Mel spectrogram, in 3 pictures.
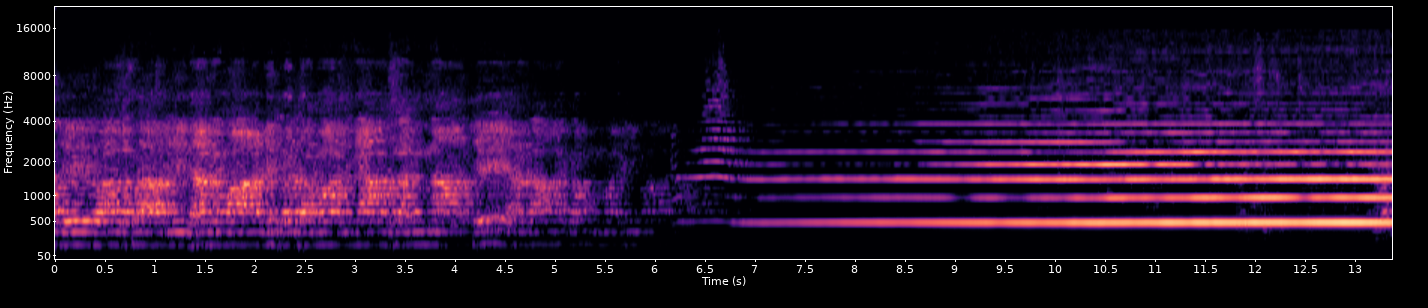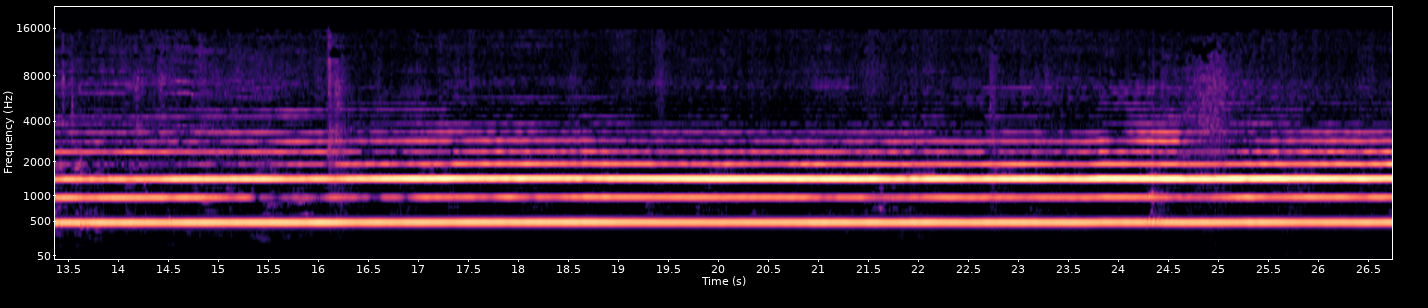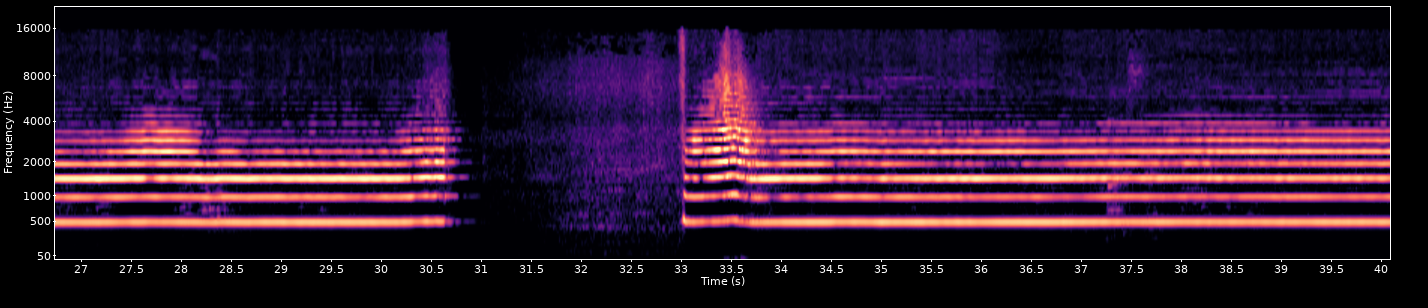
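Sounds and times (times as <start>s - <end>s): conch shell blown: 0.0s - 31.7s, 32.5s - 40.0s.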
